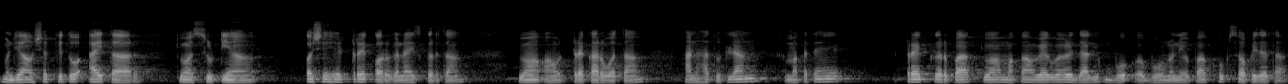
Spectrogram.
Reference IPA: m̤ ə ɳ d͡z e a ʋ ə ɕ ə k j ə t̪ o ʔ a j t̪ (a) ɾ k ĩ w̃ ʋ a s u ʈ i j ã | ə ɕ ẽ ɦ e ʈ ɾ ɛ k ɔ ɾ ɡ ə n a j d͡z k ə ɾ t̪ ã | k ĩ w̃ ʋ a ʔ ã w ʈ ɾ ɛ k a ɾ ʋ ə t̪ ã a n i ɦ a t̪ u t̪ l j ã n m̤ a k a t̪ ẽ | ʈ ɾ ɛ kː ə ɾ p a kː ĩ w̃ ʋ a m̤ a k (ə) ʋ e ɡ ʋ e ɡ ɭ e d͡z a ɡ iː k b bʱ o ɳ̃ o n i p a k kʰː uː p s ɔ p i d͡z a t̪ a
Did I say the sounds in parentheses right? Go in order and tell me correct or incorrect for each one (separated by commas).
correct, incorrect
